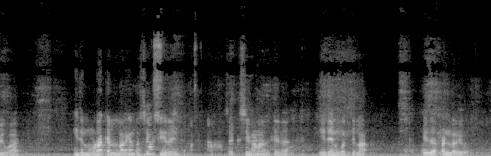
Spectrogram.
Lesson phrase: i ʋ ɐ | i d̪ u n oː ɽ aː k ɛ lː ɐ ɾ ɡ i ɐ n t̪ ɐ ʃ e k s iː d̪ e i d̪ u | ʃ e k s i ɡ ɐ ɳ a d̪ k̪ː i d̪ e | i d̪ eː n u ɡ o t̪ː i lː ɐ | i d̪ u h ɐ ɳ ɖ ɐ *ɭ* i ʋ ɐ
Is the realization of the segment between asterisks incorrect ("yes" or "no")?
yes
